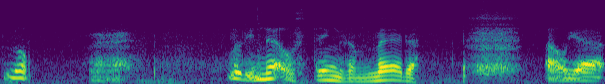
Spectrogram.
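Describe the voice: A man's fairly high, slow voice with a slightly husky edge and vocal fry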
